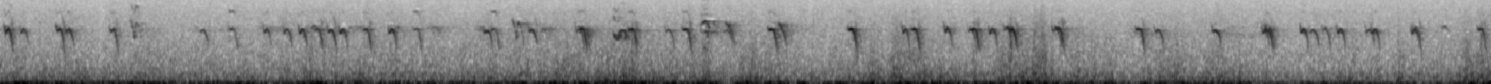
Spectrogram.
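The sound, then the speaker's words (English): Wild birds in a flock calling just before taking off: many short, high chirping calls repeat quickly and steadily throughout, over a constant low background rumble. “And these are the wild birds calling. And it looks like they're going to take off.”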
